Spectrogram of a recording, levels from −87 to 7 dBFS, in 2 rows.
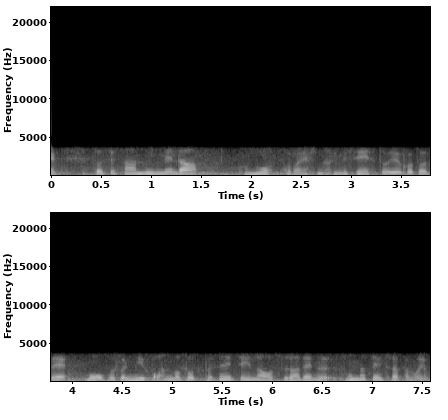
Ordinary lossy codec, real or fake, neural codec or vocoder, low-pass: none; fake; codec, 24 kHz, 0.9 kbps, WavTokenizer, medium speech release version 2; 3.6 kHz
